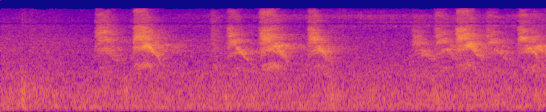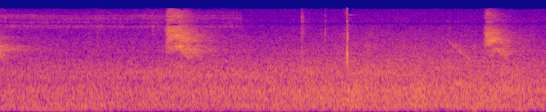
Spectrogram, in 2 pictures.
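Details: House sparrows gathered in a bush, chirping; scattered bright chirps in loose groups, softer than the surrounding steady background rumble.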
